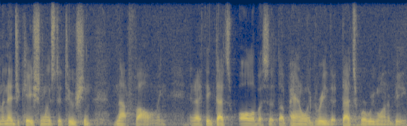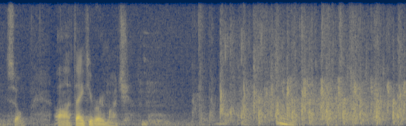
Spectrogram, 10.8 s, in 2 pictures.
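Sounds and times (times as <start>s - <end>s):
speech: 0.0s - 7.6s, 9.2s - 9.6s
audience applause: 8.0s - 10.8s.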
